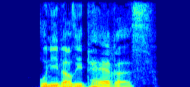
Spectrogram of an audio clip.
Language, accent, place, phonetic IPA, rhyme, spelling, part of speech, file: German, Germany, Berlin, [ˌunivɛʁziˈtɛːʁəs], -ɛːʁəs, universitäres, adjective, De-universitäres.ogg
- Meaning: strong/mixed nominative/accusative neuter singular of universitär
